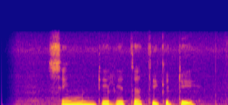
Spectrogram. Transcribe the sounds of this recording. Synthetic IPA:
sɪŋmənɖeled̪̥a̤d̪̥i̤ɡəɖ̥eh

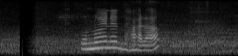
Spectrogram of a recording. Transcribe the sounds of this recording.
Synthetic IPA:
unːɔjoneɾd̪ʱaɾa

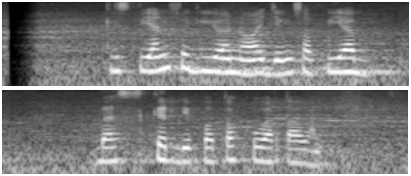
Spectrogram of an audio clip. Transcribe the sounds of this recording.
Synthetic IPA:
kɾist̪ianfuɡiɔnɔd͡ʒɨŋsofia | baskərdipɔt̪ɔkuwart̪awan

